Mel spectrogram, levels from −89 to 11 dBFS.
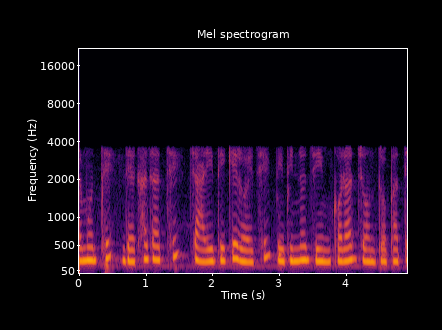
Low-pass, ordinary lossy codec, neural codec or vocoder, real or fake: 3.6 kHz; none; none; real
